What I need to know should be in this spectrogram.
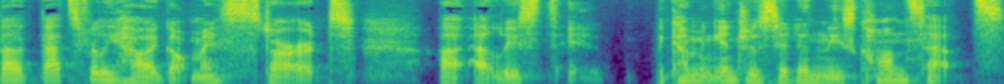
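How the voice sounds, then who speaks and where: A normal speaking voice with a Canadian accent moves at a fairly quick pace with fairly even intonation. The sound is dry and close with no echo. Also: woman. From Canada. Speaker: communication coach. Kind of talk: interview.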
